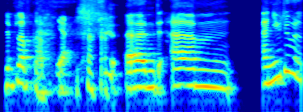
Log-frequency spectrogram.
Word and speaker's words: Lymph Love Club: Lymph Love Club, yeah.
